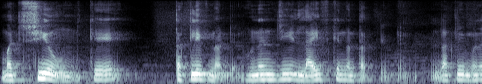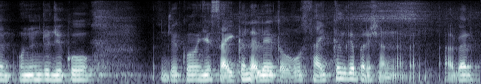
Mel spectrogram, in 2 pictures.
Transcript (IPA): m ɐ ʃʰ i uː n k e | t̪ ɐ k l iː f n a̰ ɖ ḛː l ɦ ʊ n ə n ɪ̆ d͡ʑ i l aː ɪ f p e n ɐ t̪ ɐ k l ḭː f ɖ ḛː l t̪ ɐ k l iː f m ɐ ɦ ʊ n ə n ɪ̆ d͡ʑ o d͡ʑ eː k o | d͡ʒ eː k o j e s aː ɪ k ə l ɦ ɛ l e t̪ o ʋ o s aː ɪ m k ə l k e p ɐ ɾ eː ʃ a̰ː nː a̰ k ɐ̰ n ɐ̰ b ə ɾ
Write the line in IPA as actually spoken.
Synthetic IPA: m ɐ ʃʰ i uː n k e | t̪ ɐ k l iː f n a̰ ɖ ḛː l ɦ ʊ n ə n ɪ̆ d͡ʑ i l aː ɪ f k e n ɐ t̪ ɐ k l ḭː f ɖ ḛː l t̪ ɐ k l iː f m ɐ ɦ ʊ n ə n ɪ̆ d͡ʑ o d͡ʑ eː k o | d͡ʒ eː k o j e s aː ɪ k ə l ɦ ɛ l e t̪ o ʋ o s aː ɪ k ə l k e p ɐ ɾ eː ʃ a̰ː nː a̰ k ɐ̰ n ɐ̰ ɡ ə ɾ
